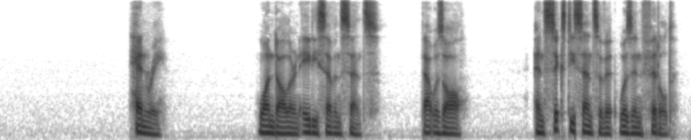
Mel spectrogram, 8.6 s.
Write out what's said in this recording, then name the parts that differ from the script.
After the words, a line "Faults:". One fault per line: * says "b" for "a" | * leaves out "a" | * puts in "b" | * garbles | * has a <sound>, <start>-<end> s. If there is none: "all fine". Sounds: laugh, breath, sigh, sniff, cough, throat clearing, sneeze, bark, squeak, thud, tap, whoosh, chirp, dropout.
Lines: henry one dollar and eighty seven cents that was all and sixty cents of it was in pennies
henry one dollar and eighty seven cents that was all and sixty cents of it was in fiddled
Faults:
* says "fiddled" for "pennies"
